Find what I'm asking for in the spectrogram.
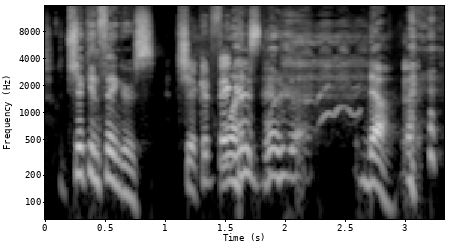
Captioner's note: laughing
